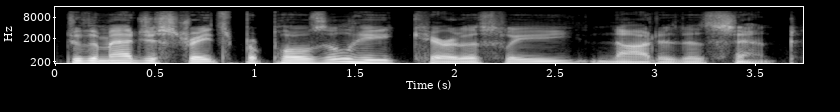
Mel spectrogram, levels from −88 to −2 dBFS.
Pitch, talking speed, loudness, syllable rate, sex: 110 Hz, 130 wpm, -18 LUFS, 5.0 syllables/s, male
